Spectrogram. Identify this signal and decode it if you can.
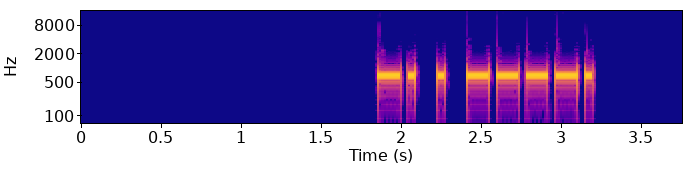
Morse code, heard as a keyed tone, about 30 wpm, 700 Hz. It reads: NE9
